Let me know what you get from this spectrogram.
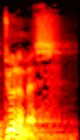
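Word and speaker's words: dunamis (δύναμις): We get our word dynamite from it, or dynamo, and it's pronounced dunamis. So turn to your neighbor and say dunamis.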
